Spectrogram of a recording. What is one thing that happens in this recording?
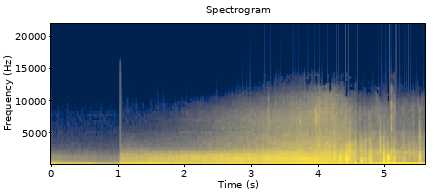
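A car engine grows louder as a car approaches and passes close by.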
